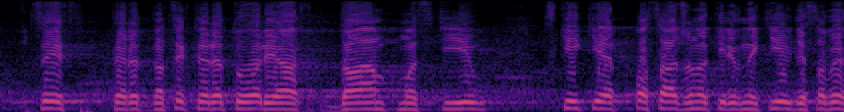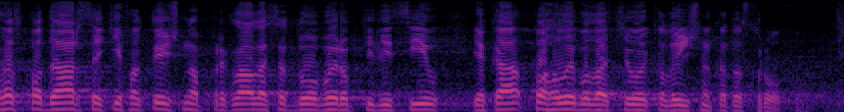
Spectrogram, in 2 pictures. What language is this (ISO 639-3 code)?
ukr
